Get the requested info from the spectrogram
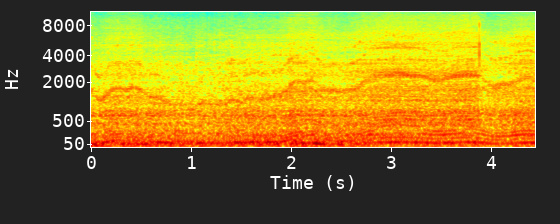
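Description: Triumph Tiger 800 XCa's three-cylinder engine running with a steady low rumble, its pitch wavering up and down as the bike pulls away from a standstill.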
